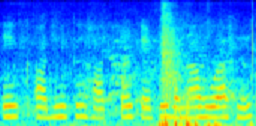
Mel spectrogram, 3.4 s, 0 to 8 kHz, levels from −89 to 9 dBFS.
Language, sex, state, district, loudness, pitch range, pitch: Hindi, female, Madhya Pradesh, Dhar, -22 LUFS, 225-240 Hz, 230 Hz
